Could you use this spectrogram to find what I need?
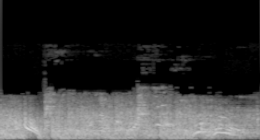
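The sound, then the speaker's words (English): Gunfire from guns being shot off by Texas men: a loud, dense, continuous roar of shots with no separate bangs standing out, steady in volume throughout. “Oh, them Texas boys. They sure do love to shoot off them things.”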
